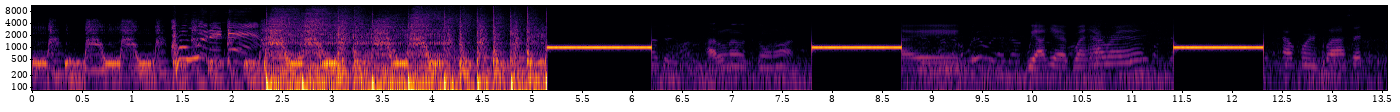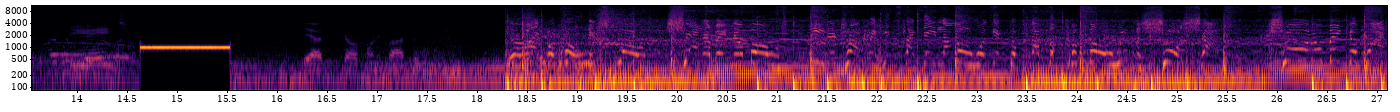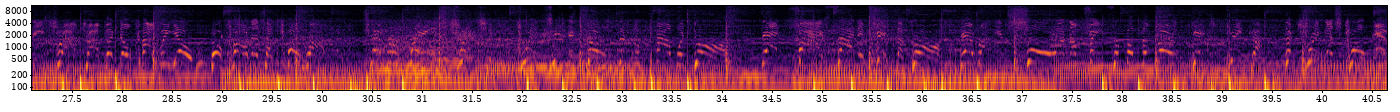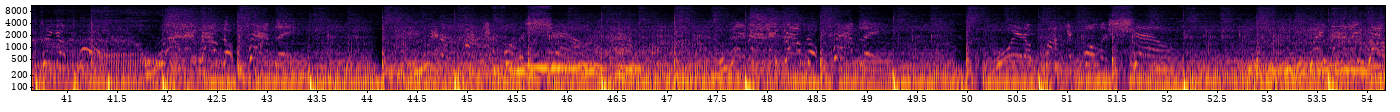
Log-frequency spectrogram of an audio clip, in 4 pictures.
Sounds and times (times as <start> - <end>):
Motorcycle: 2.4 - 5.1, 15.6 - 54.1
Beep, bleep: 5.2 - 6.2, 7.8 - 8.7, 11.4 - 12.4, 14.6 - 15.6.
